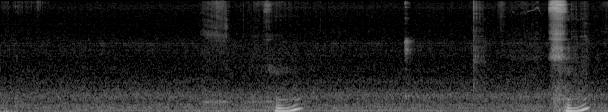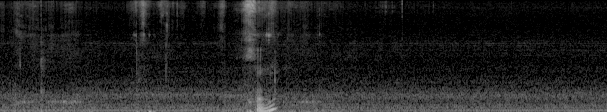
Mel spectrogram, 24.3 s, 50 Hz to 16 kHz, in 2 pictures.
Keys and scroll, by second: 3.4 ctrl+z, 7.8 ctrl+z, 18.0 ctrl+z.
